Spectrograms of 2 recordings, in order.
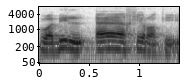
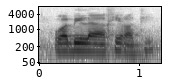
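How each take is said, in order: First: The glottal stop is kept and its vowel lengthened. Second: The glottal stop is dropped, with 'la' linked across. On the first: This is the majority reading. "memanjangkan huruf hamzah yang ada pada al akhirah" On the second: This is the reading of Warsh. "cara membacanya berbeda dengan kita"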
